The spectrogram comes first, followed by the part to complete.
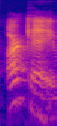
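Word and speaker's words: ἀρχή: There's that P looking Ar- letter. This is arche. R, arche, right? Arche.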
